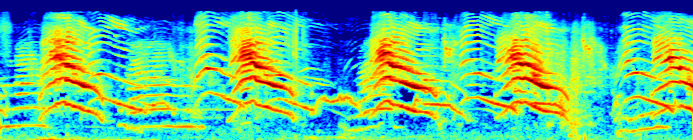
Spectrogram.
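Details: Kitten meowing to call its mother, asking for milk: high, arched meows with rich harmonics, five calls roughly every one and a half seconds, each rising then falling, in a quiet setting.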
